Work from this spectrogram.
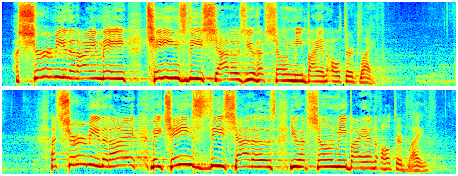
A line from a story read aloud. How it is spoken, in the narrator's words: Scrooge desperately cries to the ghost of Christmas future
